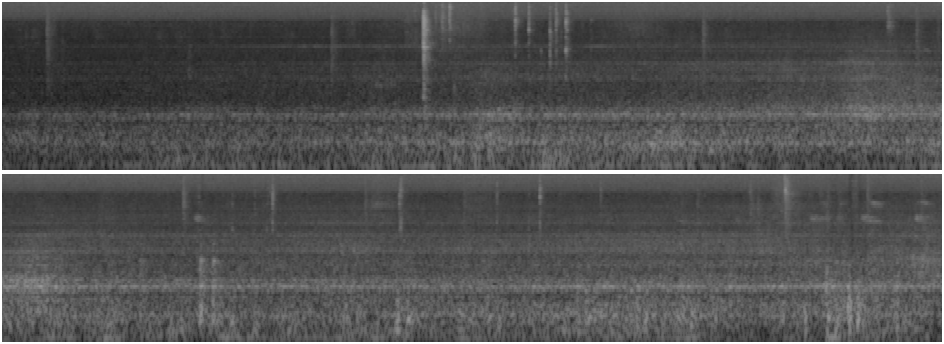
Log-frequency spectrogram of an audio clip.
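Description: Running noise inside a Stadler FLIRT electric multiple unit: a steady rumble of wheels on rail with a level hum, growing louder as the train gathers speed past the platform. There are a few faint clicks.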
